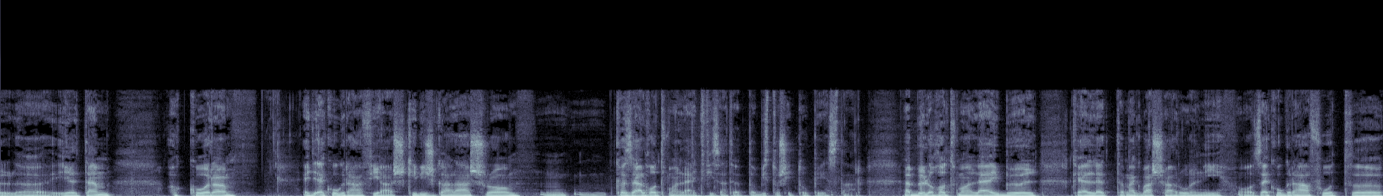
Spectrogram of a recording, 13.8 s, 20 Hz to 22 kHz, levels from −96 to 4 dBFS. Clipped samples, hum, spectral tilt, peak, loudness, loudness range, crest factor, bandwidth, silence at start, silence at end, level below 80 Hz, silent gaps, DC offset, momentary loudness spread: under 0.1%; none; -5.5 dB/octave; -10 dBFS; -24 LUFS; 3 LU; 12 dB; 12.5 kHz; 0 s; 0 s; -28 dBFS; none; under 0.1%; 11 LU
